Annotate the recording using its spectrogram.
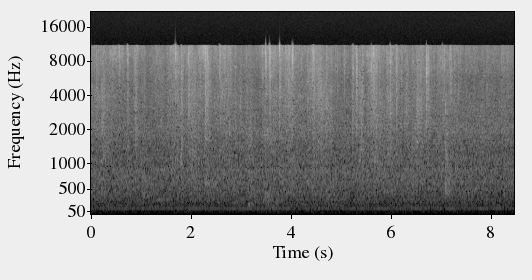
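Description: Faint rustling and scattered soft clicks of Bible pages being turned by the congregation, over a low steady room hum.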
